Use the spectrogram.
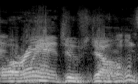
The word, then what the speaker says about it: Oran Juice Jones: His name was Oran. Oran Juice Jones. Yeah, Yeah, exactly. you got to say it like that, like a Tribe Called Yeah.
